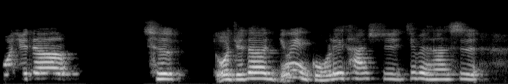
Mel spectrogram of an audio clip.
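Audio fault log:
Nothing stood out on listening to this speech recording.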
